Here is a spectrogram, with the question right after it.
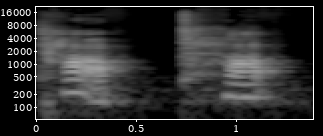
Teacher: if I say top top, the aspiration does come out and you can feel it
